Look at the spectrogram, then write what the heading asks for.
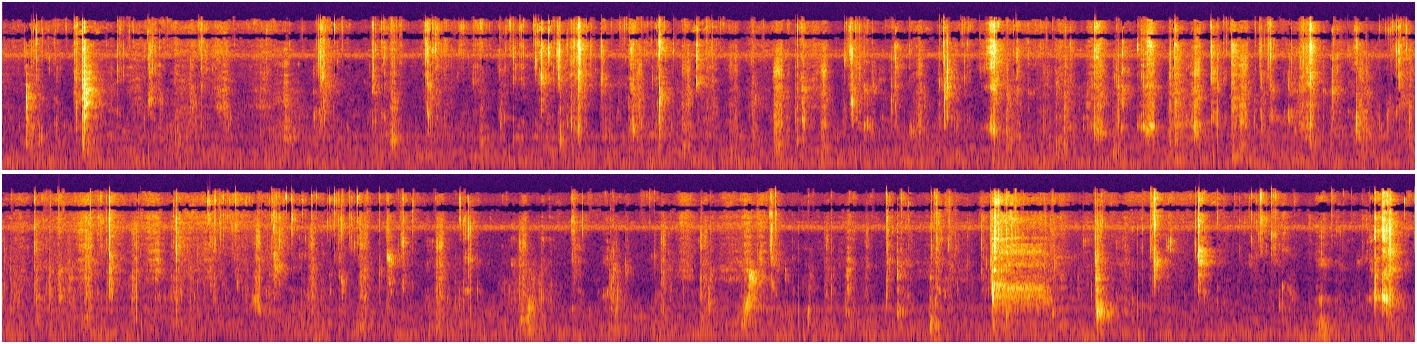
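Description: Close-up eating sounds: chewing and biting of fried rice and chicken curry, with many small sharp clicks and smacks throughout. A louder short burst of noise comes about four seconds before the end.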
